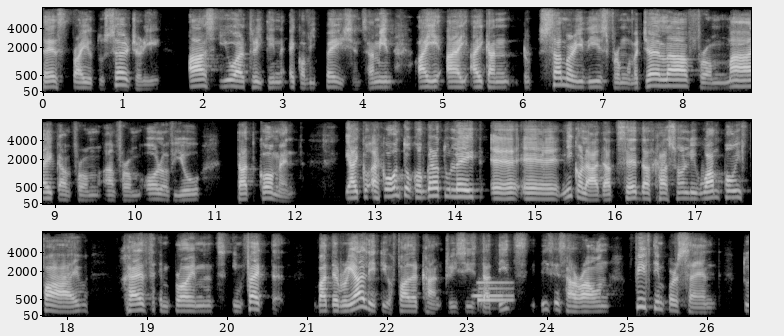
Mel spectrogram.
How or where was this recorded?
video call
